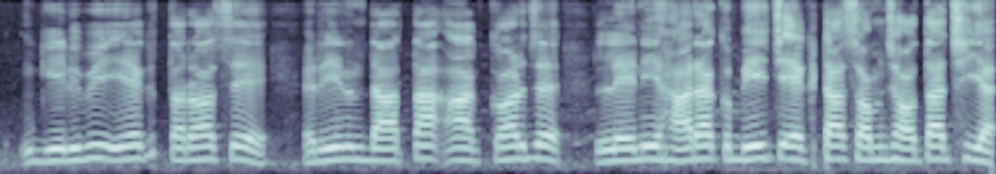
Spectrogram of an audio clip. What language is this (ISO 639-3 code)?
mai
